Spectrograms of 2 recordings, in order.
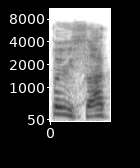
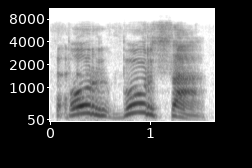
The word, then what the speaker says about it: Bursa: Not Busa, Dave. Bursa. Bursa. You got to say it like an ethnic. Like a boozer. Like Bursa. Like a boozer, mate.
